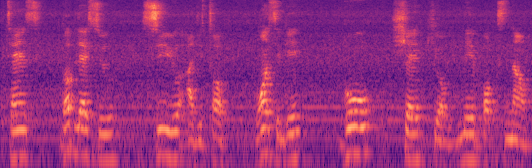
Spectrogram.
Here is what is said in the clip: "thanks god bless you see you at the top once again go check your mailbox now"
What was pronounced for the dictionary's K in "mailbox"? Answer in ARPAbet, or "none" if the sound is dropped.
K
